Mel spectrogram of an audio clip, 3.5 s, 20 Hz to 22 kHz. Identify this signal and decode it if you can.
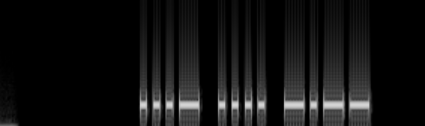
Morse code, heard as a keyed tone, about 22 wpm, 700 Hz. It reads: VHY
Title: USA Call Sign Postfixes - 3 Letters 22wpm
